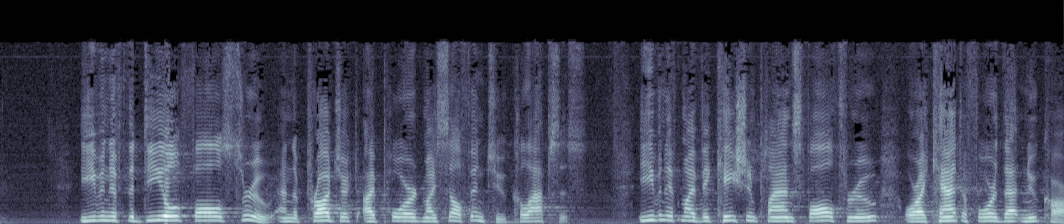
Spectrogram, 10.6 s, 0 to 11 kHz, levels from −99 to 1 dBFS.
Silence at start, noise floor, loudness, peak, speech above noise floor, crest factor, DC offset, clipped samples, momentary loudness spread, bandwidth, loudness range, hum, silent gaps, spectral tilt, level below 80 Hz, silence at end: 0.8 s; -55 dBFS; -20 LUFS; -2 dBFS; 35 dB; 20 dB; under 0.1%; under 0.1%; 10 LU; 9.4 kHz; 6 LU; 60 Hz at -50 dBFS; none; -6 dB/octave; -60 dBFS; 0 s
